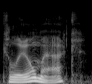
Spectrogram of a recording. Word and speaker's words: Khalil Mack: I would say that I am in love with Khalil Mack.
